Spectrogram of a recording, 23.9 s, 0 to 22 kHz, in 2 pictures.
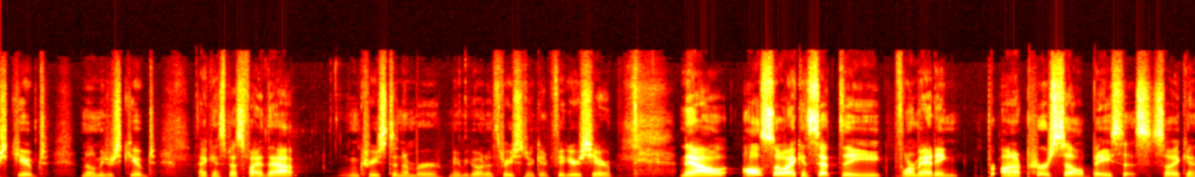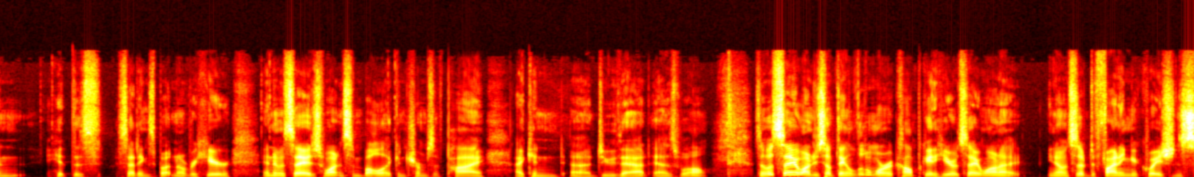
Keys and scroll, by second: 0.0-0.4 typing.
